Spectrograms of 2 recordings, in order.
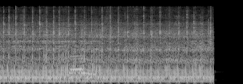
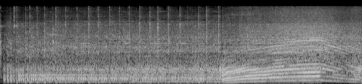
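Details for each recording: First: Husqvarna 435 chainsaw after carburetor replacement, badly flooded before, now running hard at high revs with rough burbling edge while pushing out excess fuel; flooding clearing. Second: Husqvarna 435 chainsaw after carburetor replacement, having been badly flooded, idle and low screws adjusted: steady idle, then two quick blips that climb and drop cleanly back to idle without falling on its face; normal idle and throttle response.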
